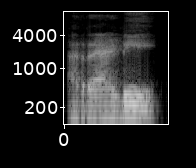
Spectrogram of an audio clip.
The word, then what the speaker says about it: radii: So singular form ఉంటే రేడియస్ అంటాం, బట్ ఇక్కడ r1 r2 రెండు ఉన్నాయి కాబట్టి we have to pronounce it as radii.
